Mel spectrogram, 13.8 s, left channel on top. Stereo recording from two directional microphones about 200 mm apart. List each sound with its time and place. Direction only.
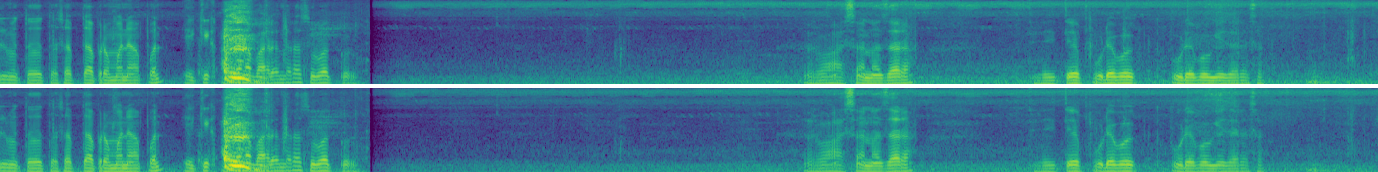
0.0 s speech: 5° right (ahead or behind)
2.2 s speech: 35° right (ahead or behind)
2.7 s speech: 5° right (ahead or behind)
8.0 s speech: 10° right (ahead or behind)
10.2 s speech: centre (ahead or behind)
